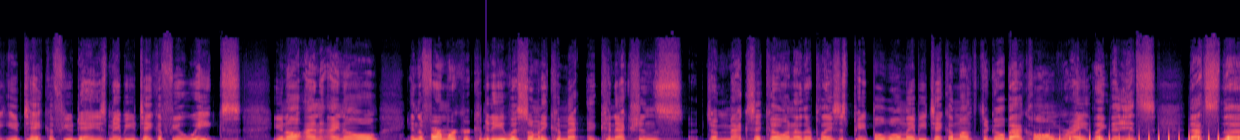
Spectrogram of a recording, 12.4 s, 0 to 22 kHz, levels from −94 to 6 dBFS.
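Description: Damaged data in the compressed stream of this speech recording corrupts two brief stretches, and the decoder loses frame sync and skips ahead to the next valid header. Each time, this produces a short glitch in the audio: at 4.86 s, between "in the farm worker" and "with so many", and at 8.41 s, between "and other" and "people will maybe take". Each glitch lasts under 20 ms. From 10.39 s to 12.39 s, after "month to go back", a train of clicks sits over the end of the clip. The likely source is interference from nearby equipment or a faulty connection or power supply, injecting a pulse at a steady 10.1 per second. The result is roughly twenty evenly spaced, similar-sounding ticks that stand out about 15 dB above the speech and stay audible in the pauses.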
